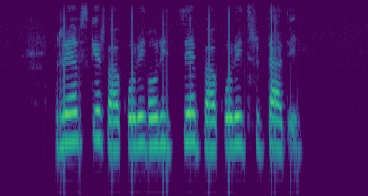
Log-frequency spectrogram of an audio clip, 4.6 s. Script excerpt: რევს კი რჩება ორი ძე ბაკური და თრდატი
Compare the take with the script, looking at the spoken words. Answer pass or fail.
fail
